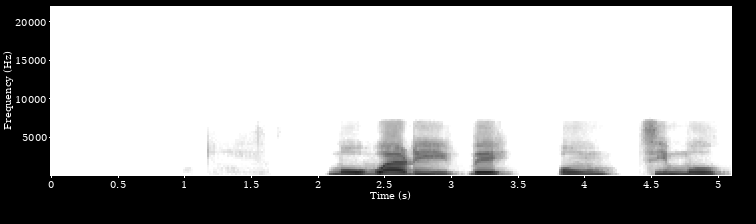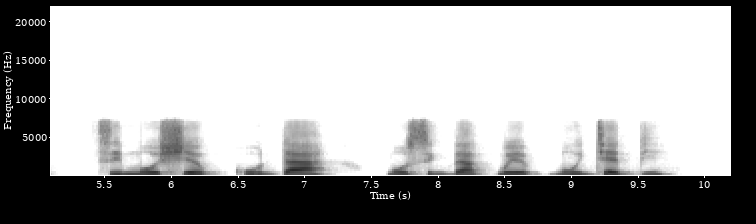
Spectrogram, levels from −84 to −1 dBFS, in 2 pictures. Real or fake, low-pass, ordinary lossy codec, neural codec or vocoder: fake; 7.2 kHz; none; codec, 16 kHz, 0.3 kbps, FocalCodec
